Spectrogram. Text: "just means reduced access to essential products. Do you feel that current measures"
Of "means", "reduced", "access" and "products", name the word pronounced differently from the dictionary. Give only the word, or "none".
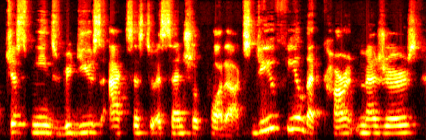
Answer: reduced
